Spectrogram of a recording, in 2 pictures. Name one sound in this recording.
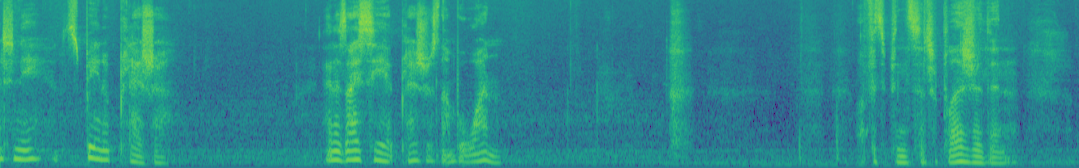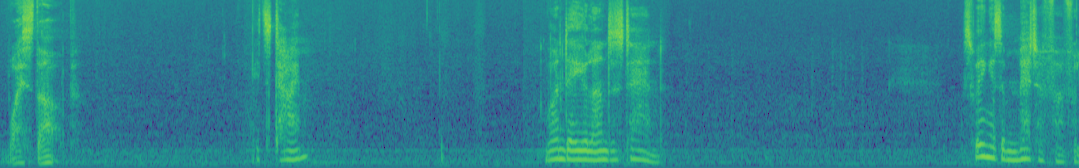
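A woman speaks calmly and warmly, close by.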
